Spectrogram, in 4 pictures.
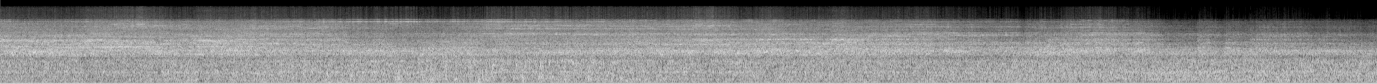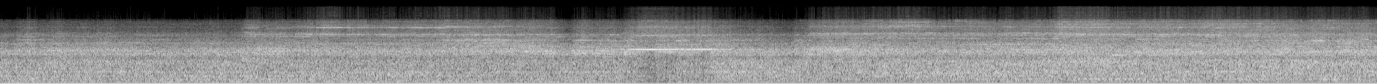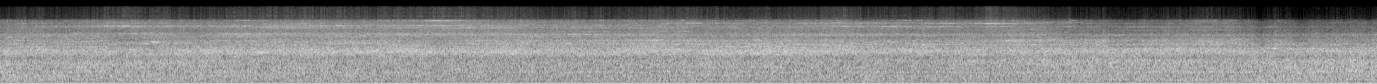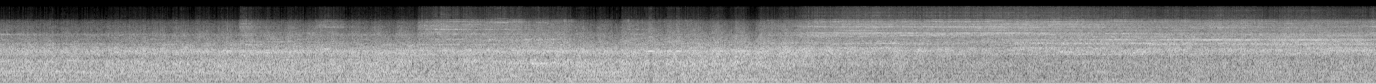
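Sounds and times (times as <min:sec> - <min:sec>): high-pitched wheel squeal: 0:00.0 - 0:13.4, 0:14.0 - 0:41.8, 0:42.4 - 0:55.0
freight train wheels rushing on rail: 0:00.0 - 0:55.0.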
